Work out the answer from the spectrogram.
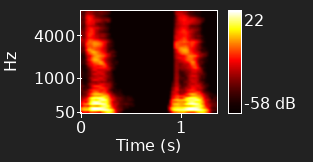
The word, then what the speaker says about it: do you: cup of tea yeah notice raises pronunciation there do you becomes jew-jew it comes together you do fancy do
